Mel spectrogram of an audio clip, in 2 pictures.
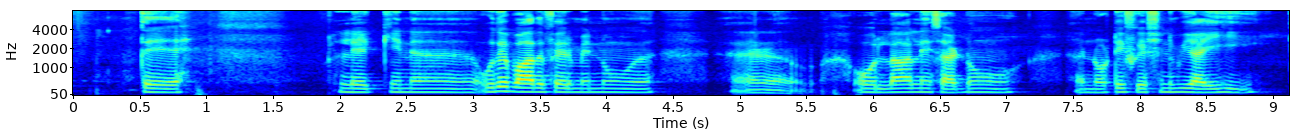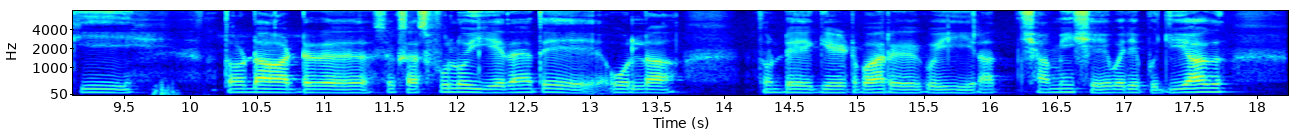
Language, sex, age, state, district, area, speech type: Dogri, male, 18-30, Jammu and Kashmir, Samba, rural, spontaneous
